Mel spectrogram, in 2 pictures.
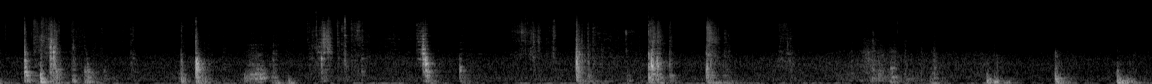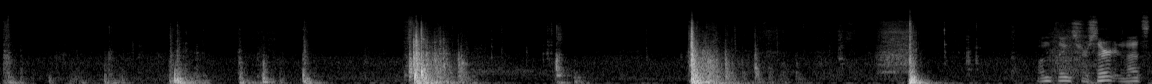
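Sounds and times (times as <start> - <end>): wooden boards thudding: 0.0 - 1.2, 1.8 - 3.4, 5.7 - 7.4, 15.6 - 17.4, 18.4 - 19.6, 20.6 - 21.0.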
